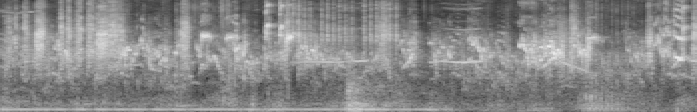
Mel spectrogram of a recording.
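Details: Budgerigars at play chirp continuously in dense, overlapping warbles and squeaks, a chattering flock sound with a faint low hum in the first half.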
